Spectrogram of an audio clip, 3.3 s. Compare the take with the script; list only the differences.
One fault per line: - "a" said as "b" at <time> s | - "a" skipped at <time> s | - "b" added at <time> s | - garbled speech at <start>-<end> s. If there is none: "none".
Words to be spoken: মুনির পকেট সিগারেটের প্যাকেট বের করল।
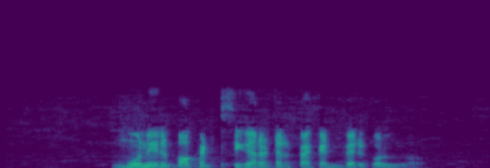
none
